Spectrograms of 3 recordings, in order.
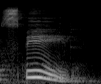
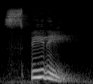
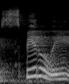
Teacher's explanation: the vowel in speed is longer than the first vowel in speedy, and this in turn is longer than the first vowel in speedily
